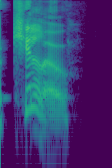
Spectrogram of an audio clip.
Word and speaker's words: kilo: In Swedish, you can pronounce the K in kilo, or kilo in English, as either as the K in the word keep, or as the sh in the word church.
